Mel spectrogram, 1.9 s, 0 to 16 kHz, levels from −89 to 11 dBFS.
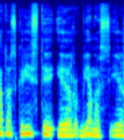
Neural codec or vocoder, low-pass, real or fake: vocoder, 44.1 kHz, 128 mel bands every 512 samples, BigVGAN v2; 14.4 kHz; fake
